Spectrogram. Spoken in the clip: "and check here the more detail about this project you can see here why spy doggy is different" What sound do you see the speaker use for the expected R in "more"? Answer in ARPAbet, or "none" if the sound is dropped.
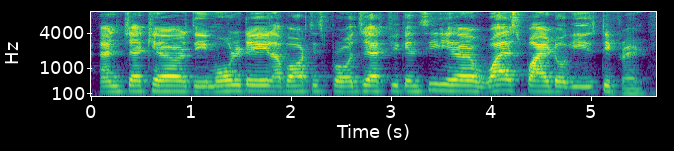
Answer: L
